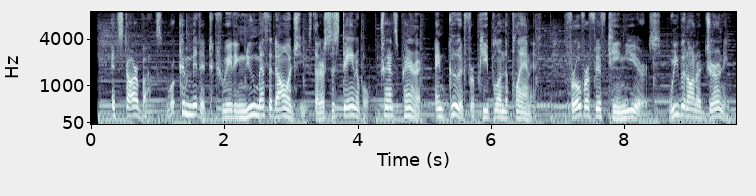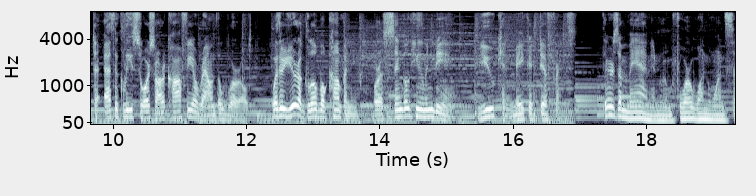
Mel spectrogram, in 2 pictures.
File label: corporate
